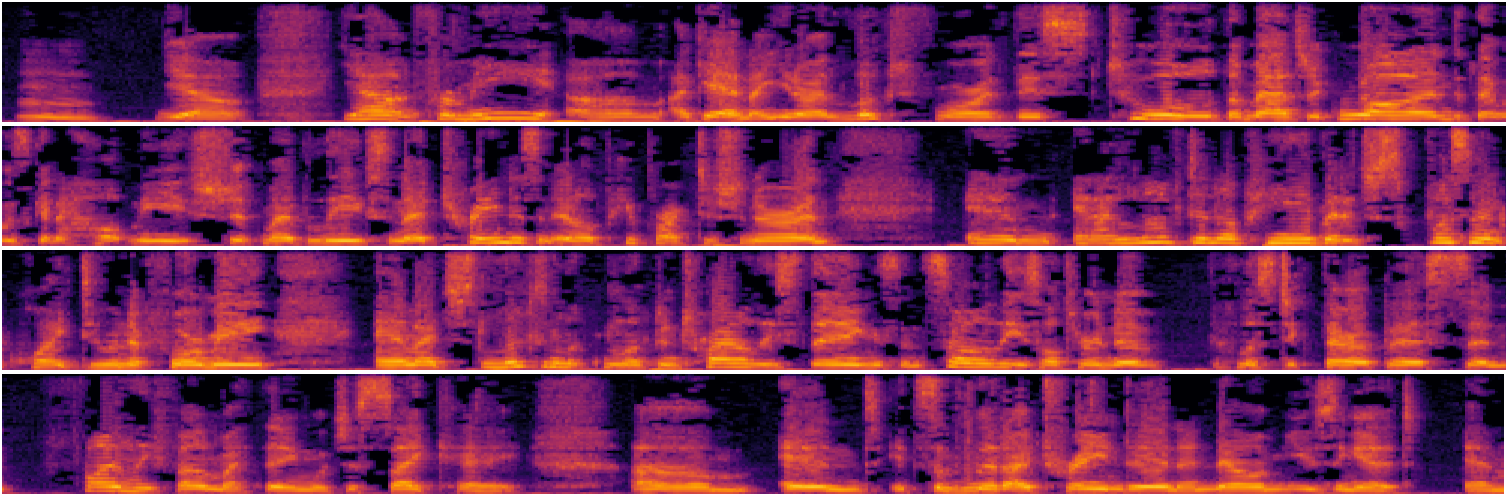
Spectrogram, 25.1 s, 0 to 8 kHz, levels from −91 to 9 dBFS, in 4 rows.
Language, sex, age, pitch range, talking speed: English, female, 30-49, 175-230 Hz, 220 wpm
